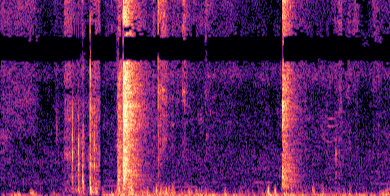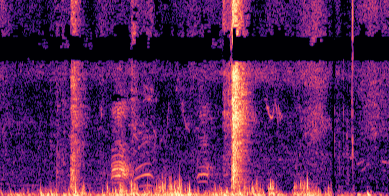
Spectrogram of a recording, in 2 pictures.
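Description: Wooden sticks clatter onto a metal grate.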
